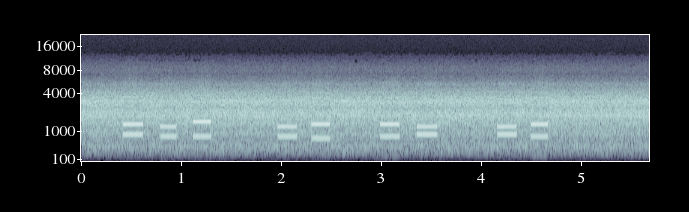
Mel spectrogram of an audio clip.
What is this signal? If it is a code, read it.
DTMF, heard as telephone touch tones, dialled by hand, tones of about 180 ms, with radio hiss. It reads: 846 42 57 75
